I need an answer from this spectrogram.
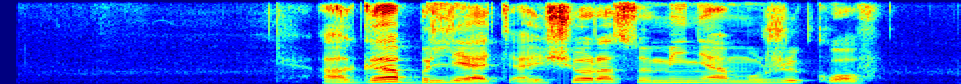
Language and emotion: Russian, angry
